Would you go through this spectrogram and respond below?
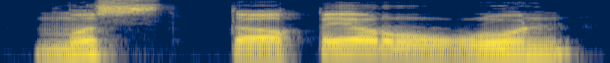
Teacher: دو پیش تنوین ہے، تو اس لیے را پر پڑھی جا رہی ہے. را کے اوپر پیش ہو یا دو پیش ہو تو را پور ہوگی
